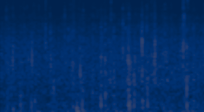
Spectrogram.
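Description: Light rain falling: a steady hiss dotted with many small, scattered drop ticks.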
